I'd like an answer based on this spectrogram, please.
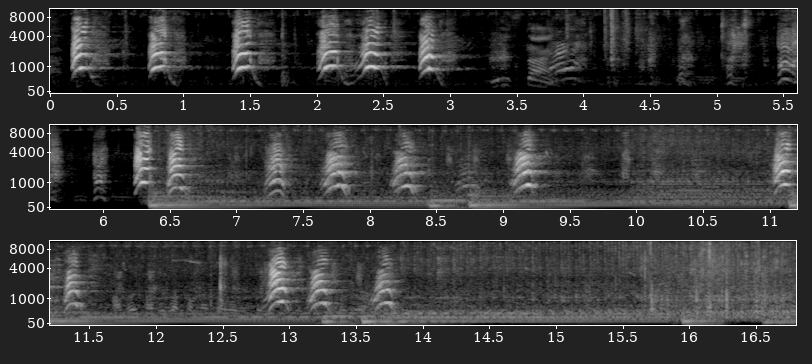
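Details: A dog in a war-damaged Ukrainian village near Maksymivka barks in sharp, repeated yaps, several each second, with music rising underneath partway through.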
